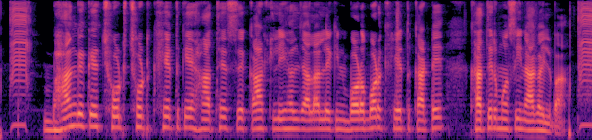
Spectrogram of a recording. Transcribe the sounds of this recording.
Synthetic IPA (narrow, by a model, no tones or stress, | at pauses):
bʱãŋɡket͡ʃʰoʈt͡ʃʰoʈkʰet̪keɦãt̪ʰesekaʈʰliɦəld͡ʒalalekinbəɽobəɾkʰet̪kaʈe | kʰat̪iɾməsinaɡəjlba̰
